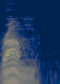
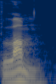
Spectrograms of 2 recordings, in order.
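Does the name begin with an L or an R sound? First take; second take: R; L. First: The name begins with an R sound. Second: The name begins with an L sound. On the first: The speaker calls it wrong. "It's not Ram" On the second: The speaker calls it right. "It's Lam"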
